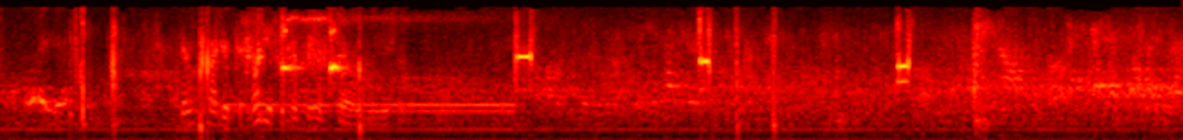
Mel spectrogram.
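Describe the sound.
A payphone number is dialed one digit at a time, with short tones and clicks separated by clear pauses over a steady low hum.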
